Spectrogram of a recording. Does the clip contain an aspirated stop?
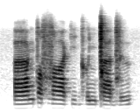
no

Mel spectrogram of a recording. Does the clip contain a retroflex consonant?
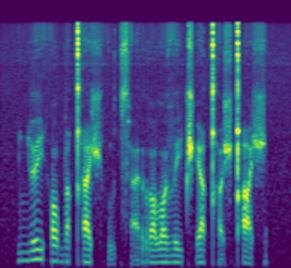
no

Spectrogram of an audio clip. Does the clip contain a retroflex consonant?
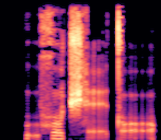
no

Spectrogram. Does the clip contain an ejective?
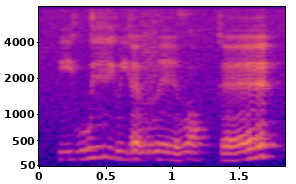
no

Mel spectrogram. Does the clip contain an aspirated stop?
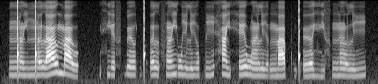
no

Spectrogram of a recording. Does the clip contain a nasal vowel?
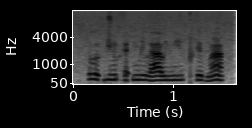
yes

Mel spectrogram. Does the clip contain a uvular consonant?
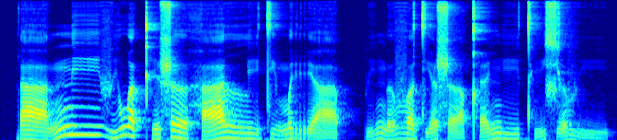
yes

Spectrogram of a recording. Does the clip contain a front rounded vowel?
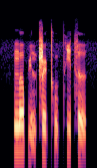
yes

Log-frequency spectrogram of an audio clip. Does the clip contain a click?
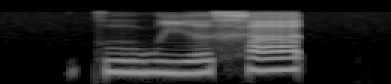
no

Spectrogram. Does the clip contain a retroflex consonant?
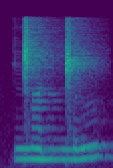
no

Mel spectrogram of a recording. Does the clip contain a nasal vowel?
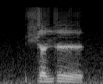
no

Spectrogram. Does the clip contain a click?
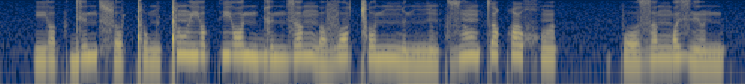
yes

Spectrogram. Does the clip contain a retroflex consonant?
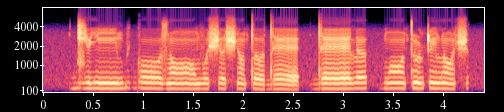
yes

